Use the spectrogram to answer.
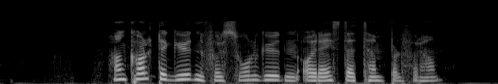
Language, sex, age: Norwegian, female, 28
